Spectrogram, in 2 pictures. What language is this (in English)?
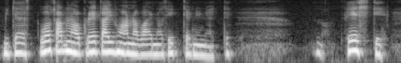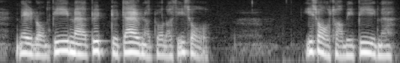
Finnish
